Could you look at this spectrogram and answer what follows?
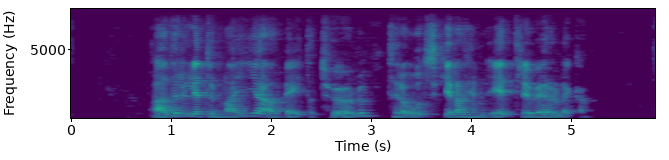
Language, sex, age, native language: Icelandic, male, 20-29, Icelandic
